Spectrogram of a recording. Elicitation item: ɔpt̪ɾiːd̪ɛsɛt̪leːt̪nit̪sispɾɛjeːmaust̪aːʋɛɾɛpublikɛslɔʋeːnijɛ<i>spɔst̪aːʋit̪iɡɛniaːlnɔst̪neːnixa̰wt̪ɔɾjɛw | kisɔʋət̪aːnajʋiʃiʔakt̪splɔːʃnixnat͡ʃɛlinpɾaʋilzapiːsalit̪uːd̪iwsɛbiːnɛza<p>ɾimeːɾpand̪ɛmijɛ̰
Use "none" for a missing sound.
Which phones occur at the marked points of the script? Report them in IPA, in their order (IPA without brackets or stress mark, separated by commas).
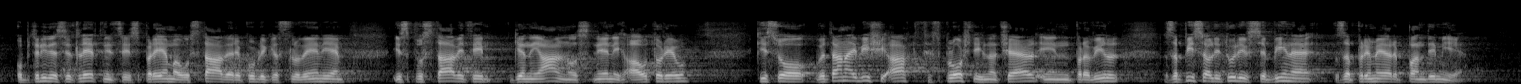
i, p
